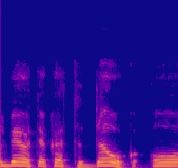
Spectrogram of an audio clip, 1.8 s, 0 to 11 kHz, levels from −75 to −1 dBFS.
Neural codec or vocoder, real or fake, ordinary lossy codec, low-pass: none; real; Opus, 24 kbps; 7.2 kHz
